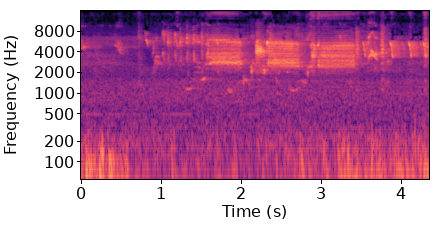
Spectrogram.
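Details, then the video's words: Birds singing in spring: dense buzzy, trilled bursts of high chirping, each about a second long, run together across the recording over a steady low rumbling background. "آوای آرامش بخش پرندگان در بهار"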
